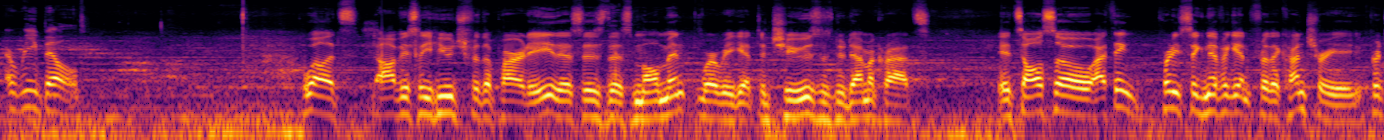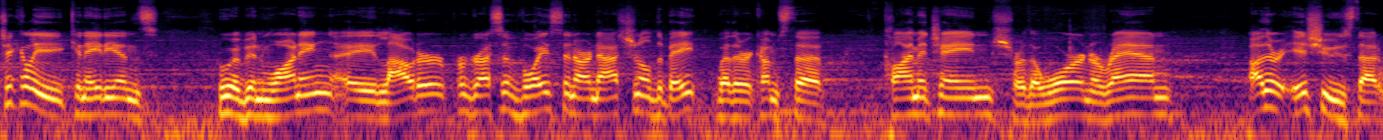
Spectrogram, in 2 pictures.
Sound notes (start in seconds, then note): none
